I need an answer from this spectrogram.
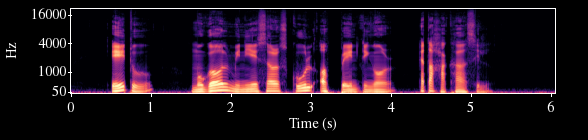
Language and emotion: Assamese, neutral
